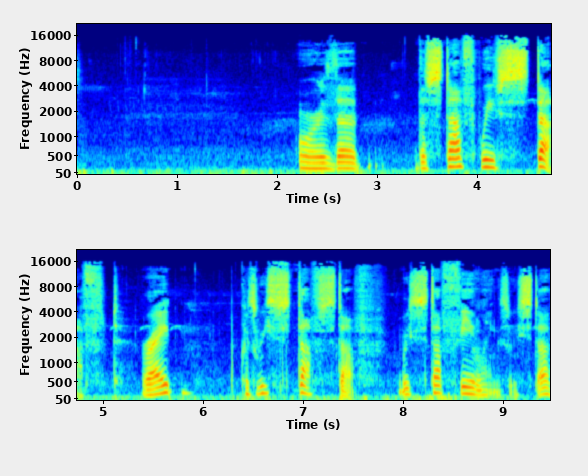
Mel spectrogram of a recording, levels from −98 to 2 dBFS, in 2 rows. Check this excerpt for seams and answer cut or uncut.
uncut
